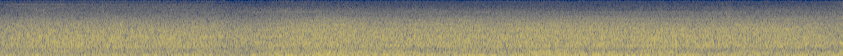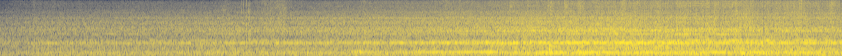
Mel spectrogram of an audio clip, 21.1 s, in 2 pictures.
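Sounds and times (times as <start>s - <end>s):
train wheels rumbling on rail: 0.0s - 21.0s
locomotive whine: 10.2s - 21.0s.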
